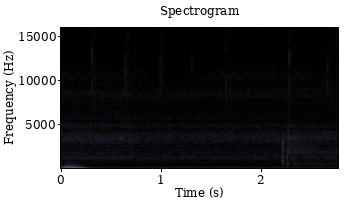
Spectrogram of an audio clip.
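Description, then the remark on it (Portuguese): Soft, steady rain hiss with no voices, a brief low thump at the start and a faint click near the end; the patter holds at a quiet, even level throughout. “e pouco a pouco esse barulho de chuva vai se acabando”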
